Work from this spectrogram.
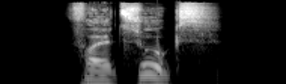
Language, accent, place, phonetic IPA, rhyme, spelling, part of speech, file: German, Germany, Berlin, [fɔlˈt͡suːks], -uːks, Vollzugs, noun, De-Vollzugs.ogg
- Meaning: genitive singular of Vollzug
